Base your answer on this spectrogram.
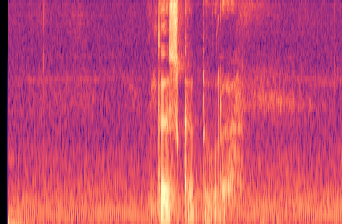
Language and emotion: Russian, sad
